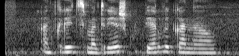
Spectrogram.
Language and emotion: Russian, neutral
